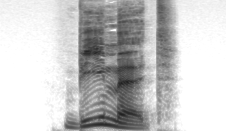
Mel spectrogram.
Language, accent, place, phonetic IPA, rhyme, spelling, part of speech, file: German, Germany, Berlin, [ˈbiːmət], -iːmət, beamet, verb, De-beamet.ogg
- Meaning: second-person plural subjunctive I of beamen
